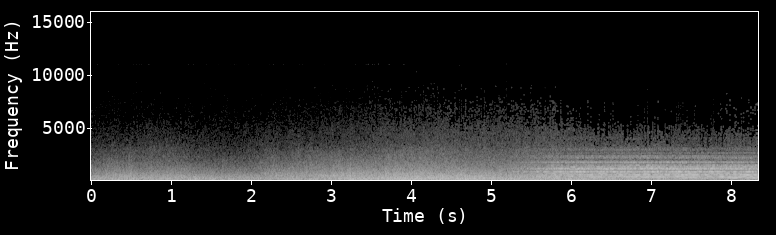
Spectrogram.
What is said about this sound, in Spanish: Una inmensa cantidad de agua en movimiento inunda toda la pantalla.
